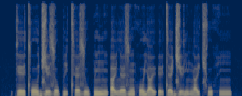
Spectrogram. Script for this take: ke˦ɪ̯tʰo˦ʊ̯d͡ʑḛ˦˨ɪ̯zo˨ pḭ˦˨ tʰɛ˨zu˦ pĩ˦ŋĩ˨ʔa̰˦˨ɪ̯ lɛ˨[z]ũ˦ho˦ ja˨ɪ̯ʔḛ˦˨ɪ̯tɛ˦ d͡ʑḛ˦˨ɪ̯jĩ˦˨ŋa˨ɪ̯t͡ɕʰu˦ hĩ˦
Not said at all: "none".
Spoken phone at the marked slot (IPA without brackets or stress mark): z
